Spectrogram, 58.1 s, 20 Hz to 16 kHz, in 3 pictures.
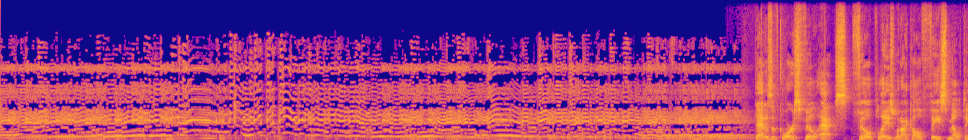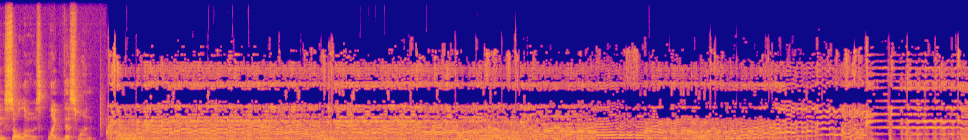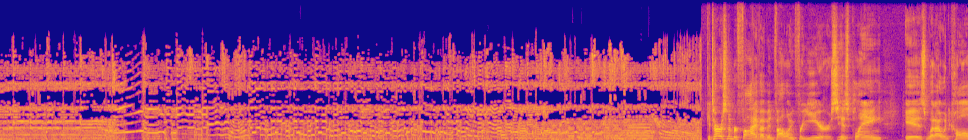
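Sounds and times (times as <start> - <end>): electric guitar rock solo: 0.0 - 58.0.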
